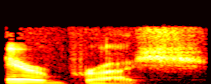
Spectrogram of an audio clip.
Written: airbrush

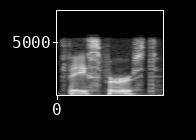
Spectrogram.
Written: face-first

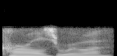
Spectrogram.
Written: Karlsruhe

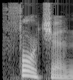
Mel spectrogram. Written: fortuneless

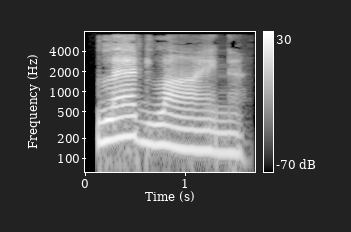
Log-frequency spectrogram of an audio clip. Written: lead line

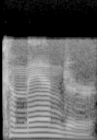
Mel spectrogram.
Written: commander

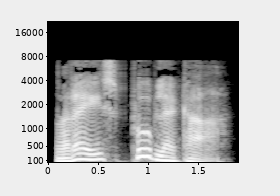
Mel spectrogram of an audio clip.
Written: respublica

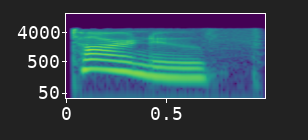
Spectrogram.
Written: Tarnow

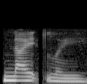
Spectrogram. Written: knightly

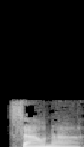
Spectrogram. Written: Saona

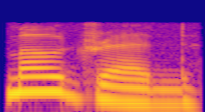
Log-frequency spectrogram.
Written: Modred

